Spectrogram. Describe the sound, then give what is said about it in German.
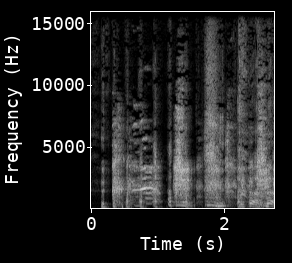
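A voice imitates coughing in a rapid series of short, breathy bursts, some tinged with laughter, filling the whole moment with no pause. “hust, hust, hust.”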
